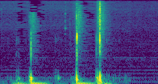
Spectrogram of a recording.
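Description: A few dull thumps and knocks, the loudest three coming within about a second, from stage equipment being handled as the band stops playing.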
